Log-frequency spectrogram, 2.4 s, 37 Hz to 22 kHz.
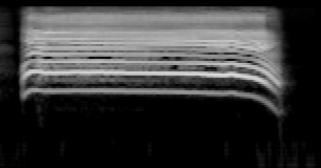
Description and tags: a girl shouting for a terror movie. 666 movie scream UPF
